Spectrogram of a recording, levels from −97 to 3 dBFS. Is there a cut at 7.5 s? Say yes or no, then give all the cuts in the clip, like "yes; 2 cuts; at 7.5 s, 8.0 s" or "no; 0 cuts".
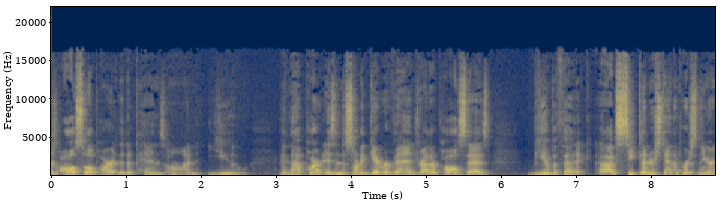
yes; 1 cut; at 7.5 s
